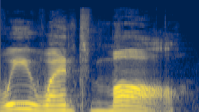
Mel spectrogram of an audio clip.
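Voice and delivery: said slowly and loudly, dropping the to; mock the dialect loudly and slowly; slow mock Michigan phrase. Shown as a demonstration. Showing a friend the Michigan habit of dropping to, loud and slow. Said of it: "you don't use the word to".

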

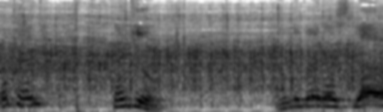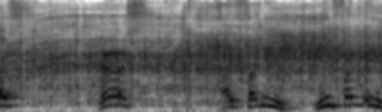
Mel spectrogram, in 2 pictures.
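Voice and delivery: goofy proud self. Retold or imitated. Comic talking himself up to his wife, high and dopey. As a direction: puff up like a dumb happy kid. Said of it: "And I'm like".

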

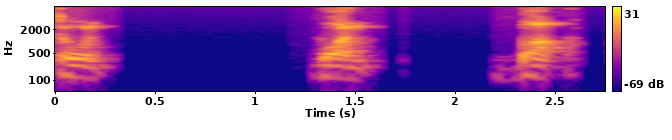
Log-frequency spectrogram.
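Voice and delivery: "don't", "want", "but" each cut off before the T; dropped final T. Shown as a demonstration. Coach showing Scottish word endings, final T dropped. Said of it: "that's when we don't pronounce the T".

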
